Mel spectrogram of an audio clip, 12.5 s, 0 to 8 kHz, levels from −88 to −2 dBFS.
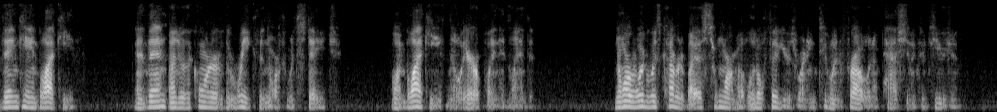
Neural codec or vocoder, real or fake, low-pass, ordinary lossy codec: vocoder, 22.05 kHz, 80 mel bands, HiFi-GAN; fake; 7.2 kHz; Opus, 24 kbps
